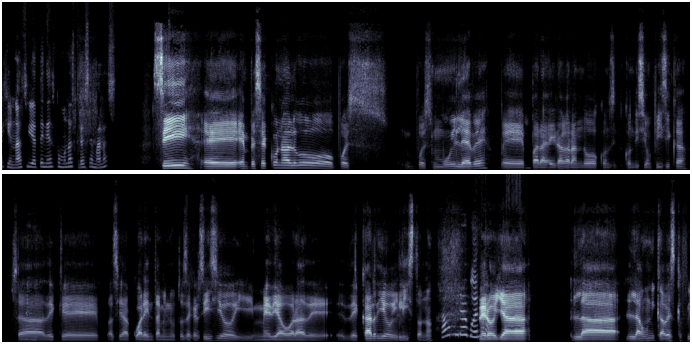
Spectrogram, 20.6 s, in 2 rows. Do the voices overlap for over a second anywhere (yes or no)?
no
